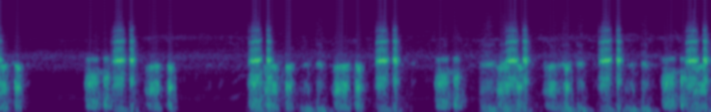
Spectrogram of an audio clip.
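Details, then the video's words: Croaking frogs in a pond deliver irregular bursts of rasping, pulsed calls, sharp ringing doublets mixed with deeper grating notes, broken by a silent pause of about a second early on. "Frogs Croaking In The Pond"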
